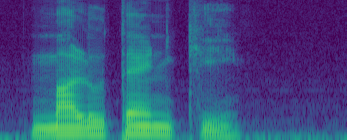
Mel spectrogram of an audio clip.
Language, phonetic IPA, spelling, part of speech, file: Polish, [ˌmaluˈtɛ̃ɲci], maluteńki, adjective, Pl-maluteńki.ogg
